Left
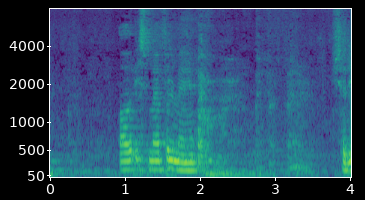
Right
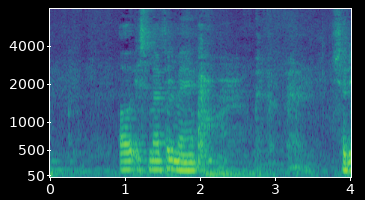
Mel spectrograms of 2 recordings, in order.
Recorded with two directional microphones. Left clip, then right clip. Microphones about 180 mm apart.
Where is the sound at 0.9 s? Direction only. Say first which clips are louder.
Right 1 dB; 30° left (ahead or behind).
